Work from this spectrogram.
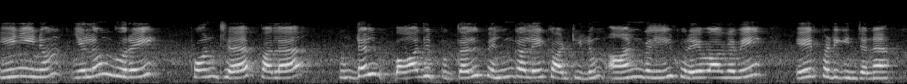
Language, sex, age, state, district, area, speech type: Tamil, female, 18-30, Tamil Nadu, Vellore, urban, read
